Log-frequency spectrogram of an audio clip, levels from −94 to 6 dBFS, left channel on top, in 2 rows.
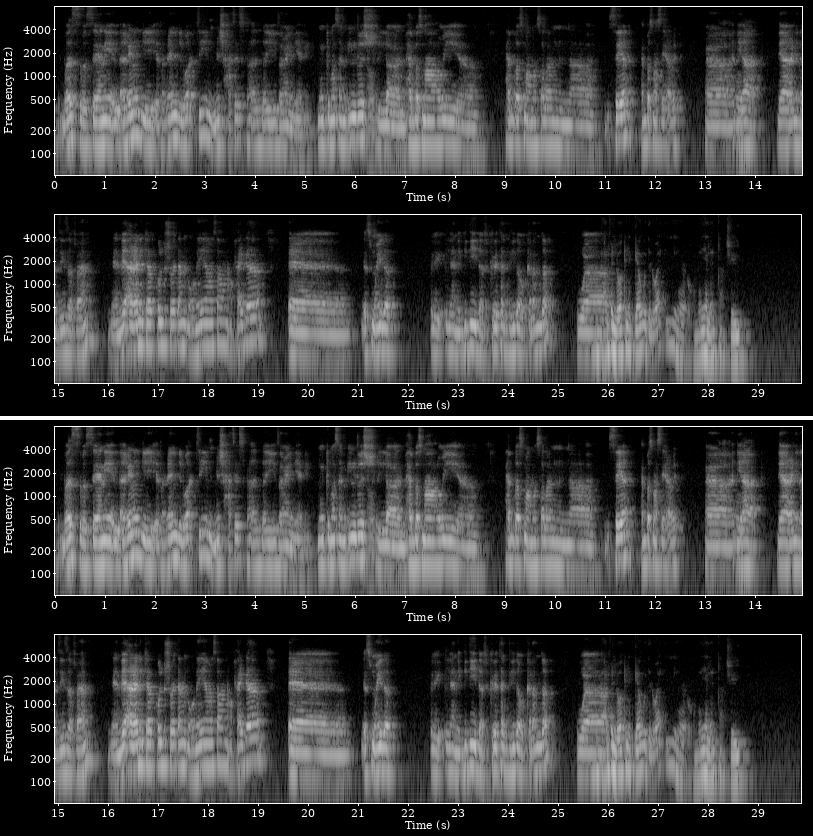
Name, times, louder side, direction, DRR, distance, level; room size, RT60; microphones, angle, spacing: voice 1, 0.1-8.5 9.0-12.5 13.0-14.1 14.4-15.7 16.0-19.1 19.6-21.7 22.4-24.8 25.4-26.1, right 2 dB, 40° right, 2 dB, 1.5 m, -30 dB
voice 2, 25.7-28.6, equal, 5° left, 6 dB, 1.2 m, -32 dB
25.5 x 12.0 x 2.9 m, 0.42 s
head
